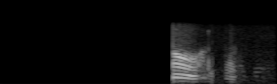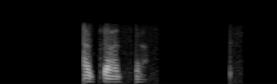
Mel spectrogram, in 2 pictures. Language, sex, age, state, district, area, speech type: Santali, male, 60+, West Bengal, Bankura, rural, conversation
